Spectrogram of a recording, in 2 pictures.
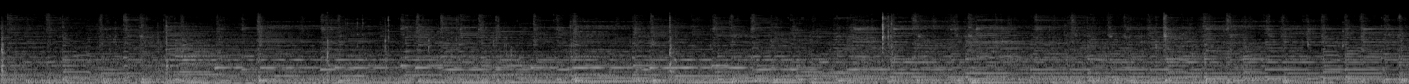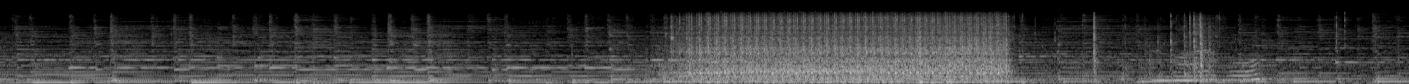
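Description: Domestic sewing machine zigzag-stitching the raw cut edge of denim, under background music. The machine is heard loudest in a fast run of about three seconds near the end.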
